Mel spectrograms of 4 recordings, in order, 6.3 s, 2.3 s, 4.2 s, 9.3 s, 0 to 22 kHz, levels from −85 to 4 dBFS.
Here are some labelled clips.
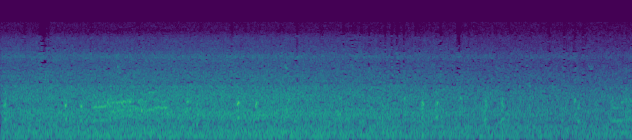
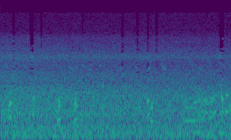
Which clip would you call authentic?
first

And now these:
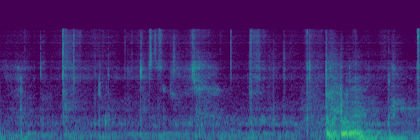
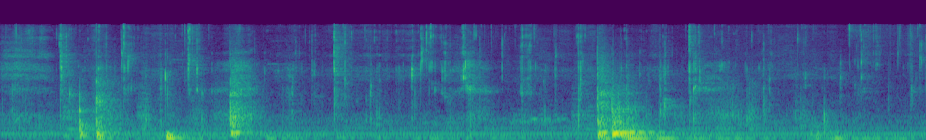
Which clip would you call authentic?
second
